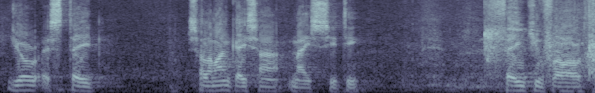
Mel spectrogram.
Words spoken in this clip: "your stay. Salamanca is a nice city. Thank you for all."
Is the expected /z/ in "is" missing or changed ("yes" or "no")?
yes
